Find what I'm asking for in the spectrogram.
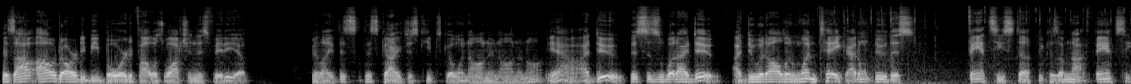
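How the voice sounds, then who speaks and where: With a Southern US accent, a man speaks at a fairly quick pace with lively intonation. His voice is fairly low, with a dark, mellow tone. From US South. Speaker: video game streamer. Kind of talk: gameplay tutorial. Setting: live stream. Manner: casual, rambling.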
